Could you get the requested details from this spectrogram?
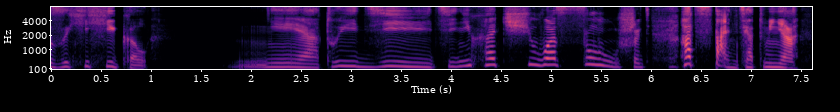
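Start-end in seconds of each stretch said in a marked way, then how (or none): none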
